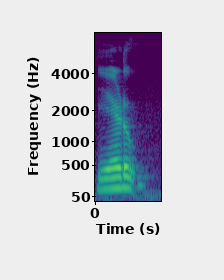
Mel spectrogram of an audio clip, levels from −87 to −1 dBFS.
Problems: none marked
